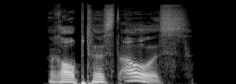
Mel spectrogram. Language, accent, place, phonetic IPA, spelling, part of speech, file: German, Germany, Berlin, [ˌʁaʊ̯ptəst ˈaʊ̯s], raubtest aus, verb, De-raubtest aus.ogg
- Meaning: inflection of ausrauben: 1. second-person singular preterite 2. second-person singular subjunctive II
